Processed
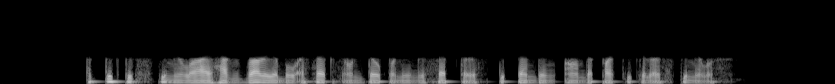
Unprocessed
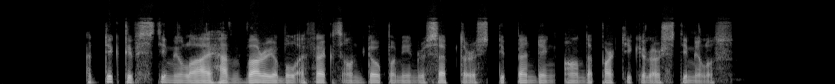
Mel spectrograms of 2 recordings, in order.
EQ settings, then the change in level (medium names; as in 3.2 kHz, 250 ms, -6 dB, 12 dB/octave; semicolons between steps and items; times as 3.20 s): Chebyshev low-pass 1.2 kHz, order 10; peaking EQ 120 Hz +14.5 dB 0.22 oct; 0.0 dB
